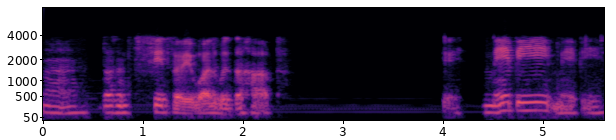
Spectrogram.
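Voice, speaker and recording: Long pauses come often as a man talks very slowly. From Egypt. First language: Arabic. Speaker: music producer. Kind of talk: live stream chat. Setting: live stream. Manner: halting.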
